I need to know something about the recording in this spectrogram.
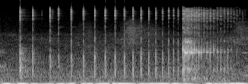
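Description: A small hard ball bouncing on a hard floor, the bounces coming faster and faster as it settles, then a short noisy burst near the end.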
